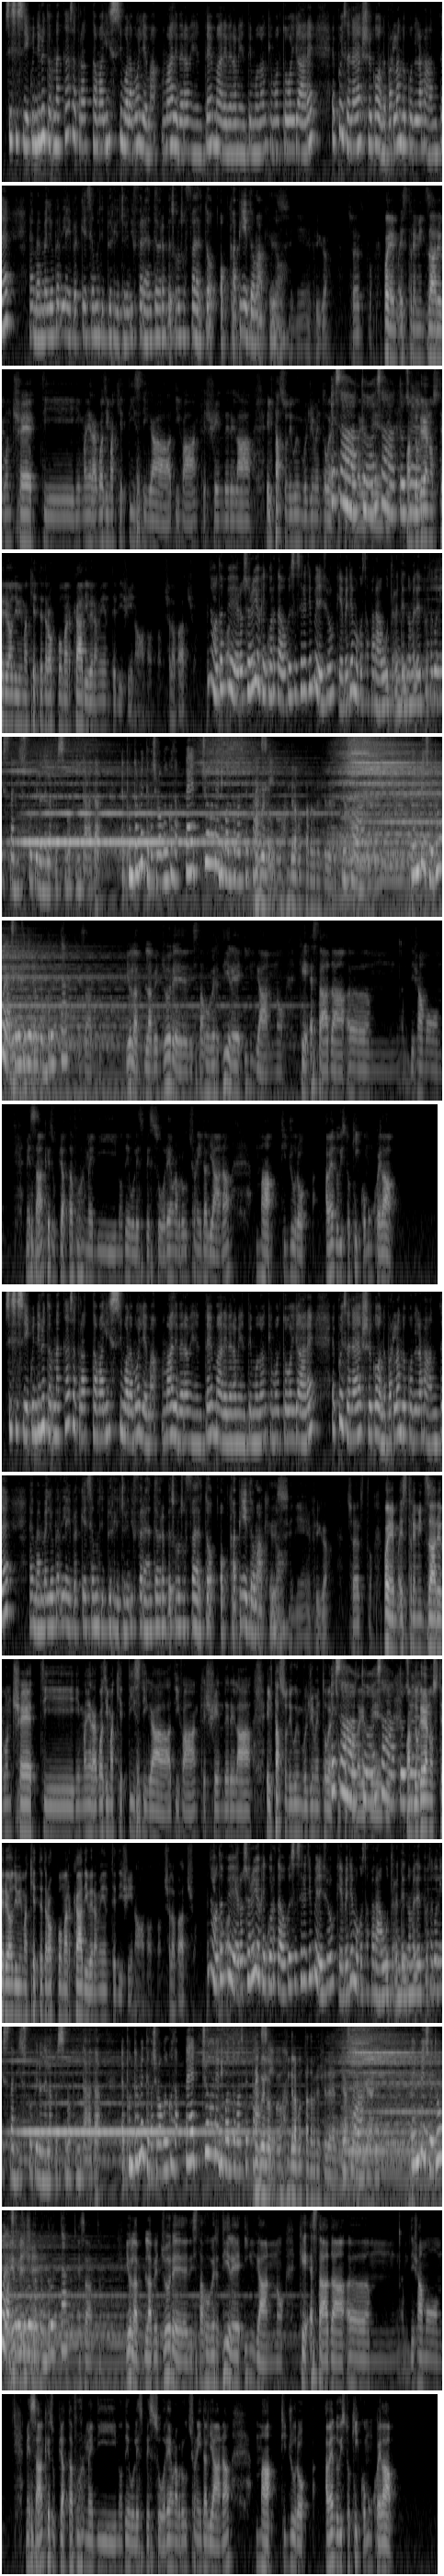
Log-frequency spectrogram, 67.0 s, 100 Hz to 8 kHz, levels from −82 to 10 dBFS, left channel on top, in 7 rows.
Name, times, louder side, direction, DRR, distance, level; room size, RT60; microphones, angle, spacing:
voice 1, 0.1-15.8 26.3-28.3 33.2-44.3 45.7-46.6 47.2-49.4, right 1 dB, 10° right, 0.7 m, -33 dB
voice 2, 15.4-16.7 17.1-32.0 32.3-32.9 33.4-33.7 43.8-47.3 48.0-48.8 49.5-50.1 50.4-64.1 64.5-65.9, right 4 dB, 65° right, 0.7 m, -38 dB
sound 1, 38.1-52.3 52.7-52.9 53.2-53.3, left 1 dB, 40° left, 1.1 m, -34 dB
13.0 x 7.1 x 2.3 m
head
